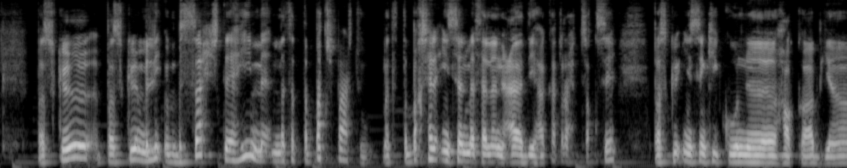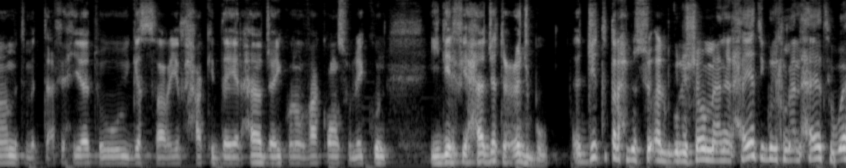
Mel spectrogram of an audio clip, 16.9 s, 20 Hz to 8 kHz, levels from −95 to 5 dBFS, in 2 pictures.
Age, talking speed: 40-59, 185 wpm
